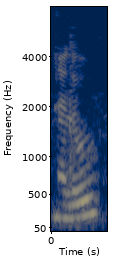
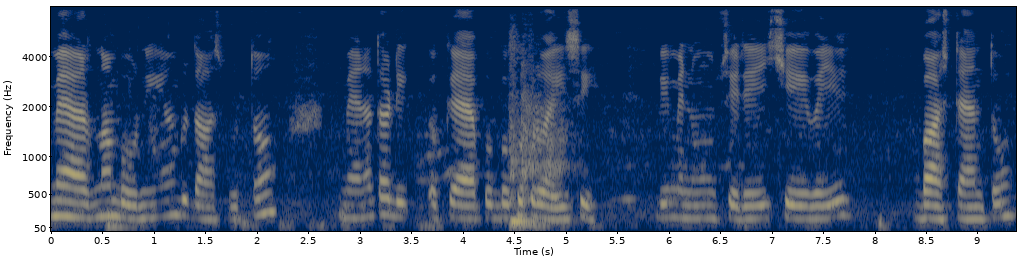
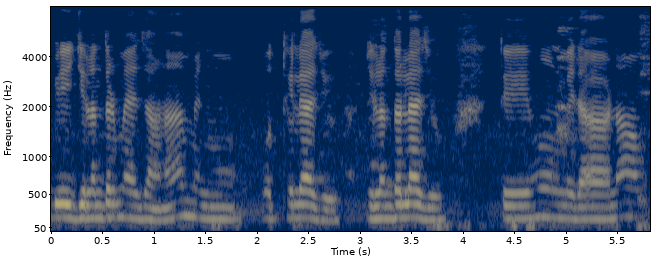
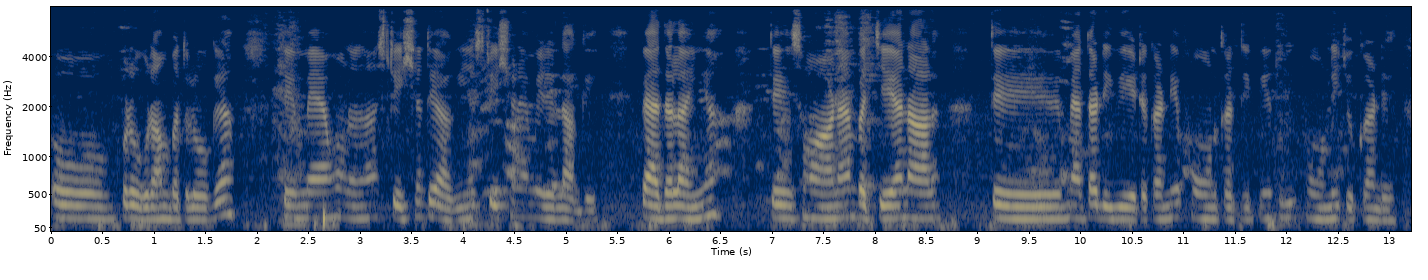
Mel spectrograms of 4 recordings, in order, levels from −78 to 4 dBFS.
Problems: background sounds at intervals, background conversations at intervals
